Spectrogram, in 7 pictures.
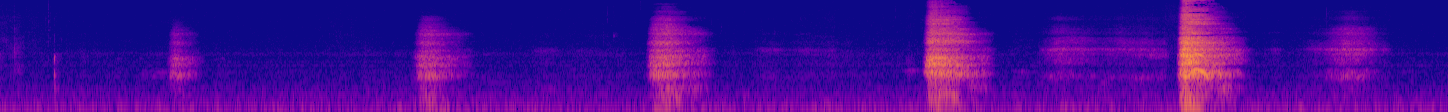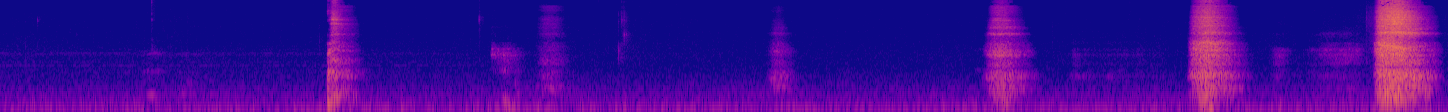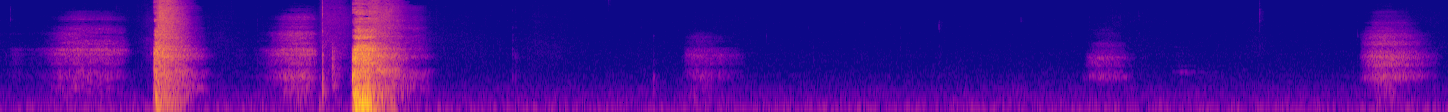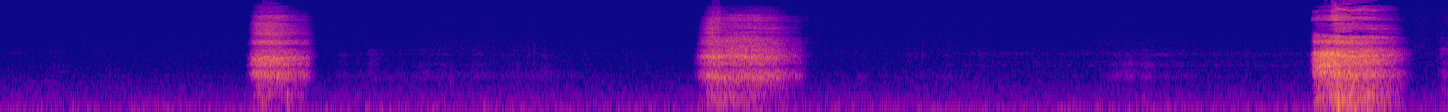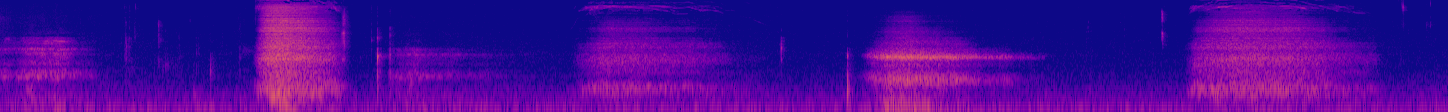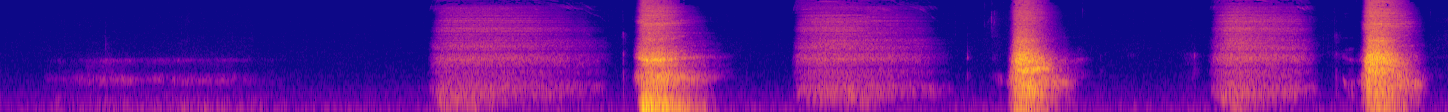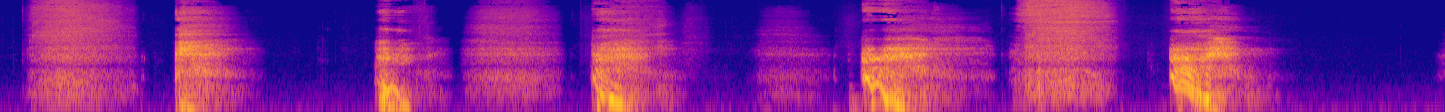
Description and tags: Male Breathing Exhale Grunts
Studio recording of a male breathing, in/out, grunting, lightly to heavily
Air, Breathing, Exhale, expiration, foley, Grunts, Human, Inspiration, inspirations, Male, Souffle, Studio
